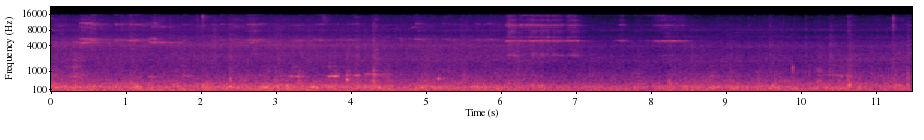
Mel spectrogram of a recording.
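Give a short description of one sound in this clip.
A train rumbles along the tracks, slowly moving away.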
